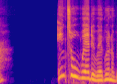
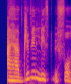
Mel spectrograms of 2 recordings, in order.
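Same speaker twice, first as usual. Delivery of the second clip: normal talking voice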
